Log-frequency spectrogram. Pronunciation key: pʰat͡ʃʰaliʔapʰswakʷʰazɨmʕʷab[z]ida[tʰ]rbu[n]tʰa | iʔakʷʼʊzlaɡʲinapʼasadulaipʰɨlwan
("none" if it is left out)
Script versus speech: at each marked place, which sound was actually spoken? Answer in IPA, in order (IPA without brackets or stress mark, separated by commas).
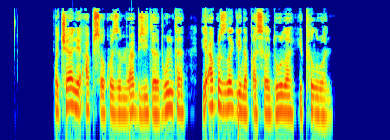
z, none, n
